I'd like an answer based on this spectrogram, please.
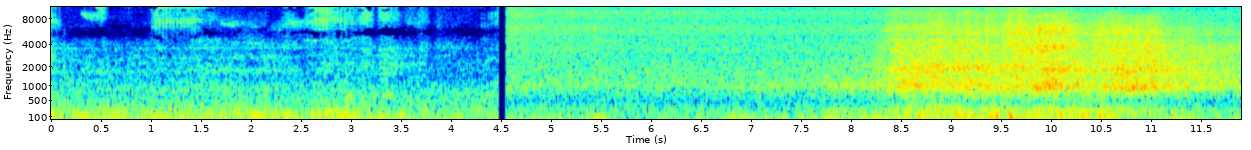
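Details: Roadway traffic hum with passing vehicles and a hint of music, and no animal voices.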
